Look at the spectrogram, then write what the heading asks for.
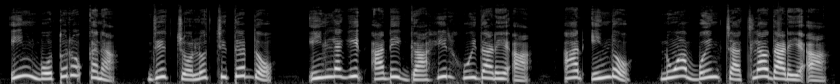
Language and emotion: Santali, fearful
